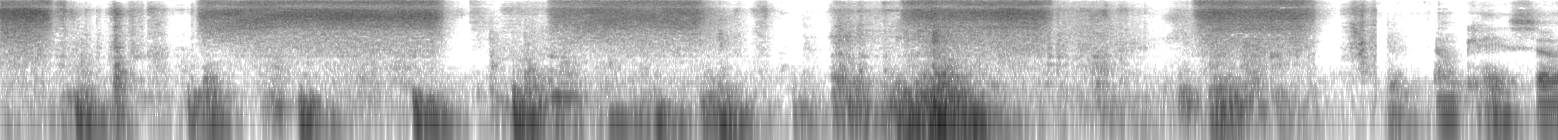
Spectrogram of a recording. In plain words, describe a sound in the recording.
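An airbrush hisses in short spraying bursts.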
